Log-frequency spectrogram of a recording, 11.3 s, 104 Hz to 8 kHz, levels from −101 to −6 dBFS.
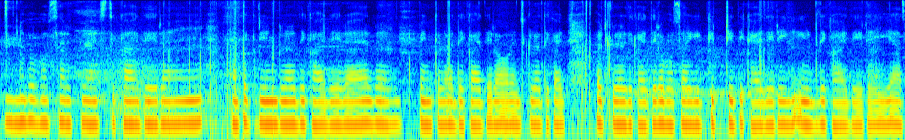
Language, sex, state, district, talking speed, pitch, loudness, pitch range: Hindi, female, Jharkhand, Jamtara, 245 wpm, 175 Hz, -37 LUFS, 170-175 Hz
